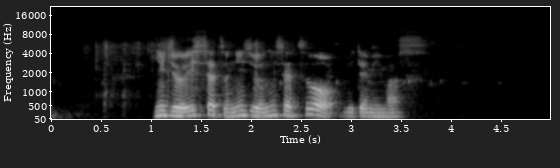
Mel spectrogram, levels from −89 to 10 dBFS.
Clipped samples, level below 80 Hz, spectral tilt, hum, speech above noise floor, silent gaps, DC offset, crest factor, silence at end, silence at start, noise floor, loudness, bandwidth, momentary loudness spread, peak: under 0.1%; -68 dBFS; -7 dB/octave; none; 64 dB; none; under 0.1%; 20 dB; 1.5 s; 1 s; -88 dBFS; -25 LUFS; 7.6 kHz; 10 LU; -8 dBFS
